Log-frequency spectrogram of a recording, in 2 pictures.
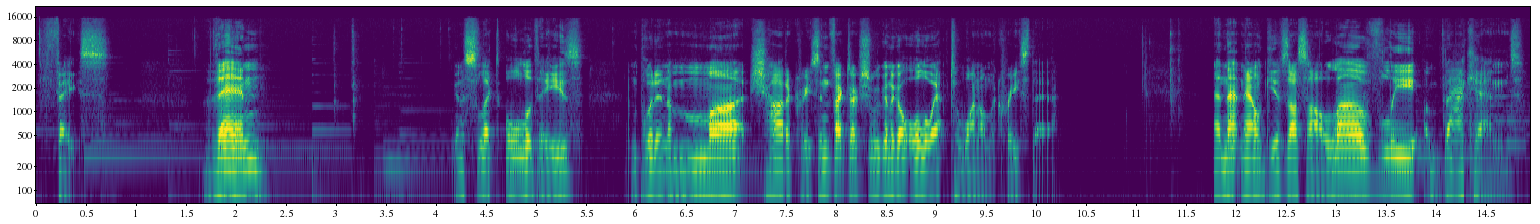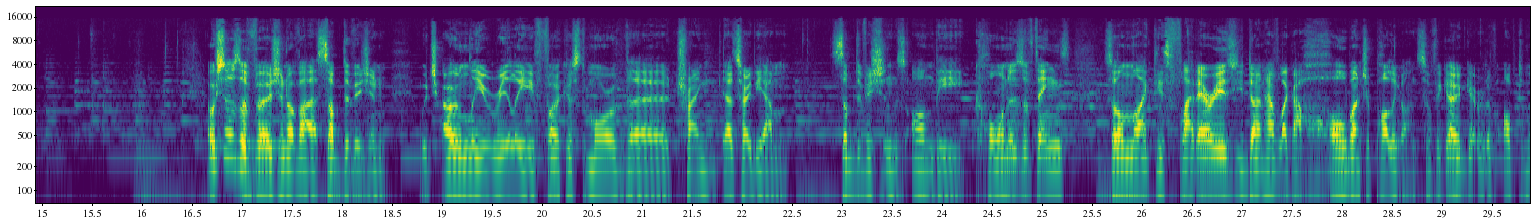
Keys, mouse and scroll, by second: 0.3-2.1 middle drag, 2.1 alt+click, 5.7-8.2 drag, 8.2-11.2 middle drag, 11.2 Tab, 11.5 scroll down 4, 11.7 middle click, 11.9 middle click, 12.8 middle click, 13.6-14.1 scroll up 2, 14.1 shift+middle click, 14.5 scroll down 4, 16.0 scroll up 2, 16.3 middle click, 21.2 middle click, 24.5-24.9 scroll down 3, 24.9 shift+middle click, 25.3-25.7 scroll up 5, 25.7-29.1 middle drag, 29.1-29.8 drag.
